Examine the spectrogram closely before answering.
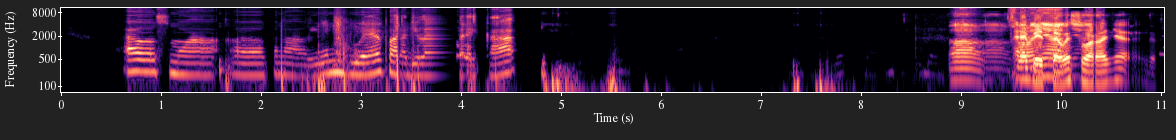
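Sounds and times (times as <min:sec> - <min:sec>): muffled low thumps: 0:01.4 - 0:06.2, 0:07.2 - 0:08.0
muffled voice: 0:08.9 - 0:11.0.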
